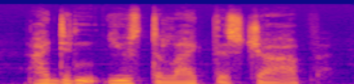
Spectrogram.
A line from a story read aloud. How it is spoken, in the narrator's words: she said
